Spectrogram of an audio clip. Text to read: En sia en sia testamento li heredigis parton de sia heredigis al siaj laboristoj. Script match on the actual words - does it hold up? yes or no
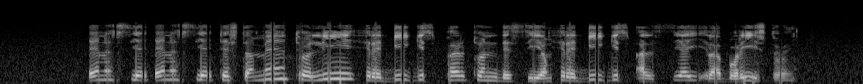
yes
